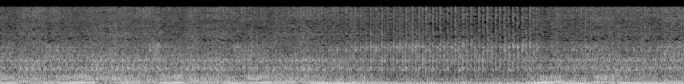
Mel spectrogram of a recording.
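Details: Toyota Hiace LH11 diesel after service for overheating and changing engine sound, with a larger cooling fan fitted. Steady, smooth low idle, deep even rumble, no knocks or misses; sound back to normal though not yet fully settled. Normal idle.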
